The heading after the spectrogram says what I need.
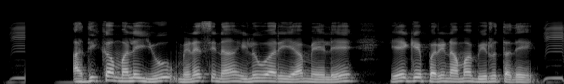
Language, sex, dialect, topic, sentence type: Kannada, male, Mysore Kannada, agriculture, question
